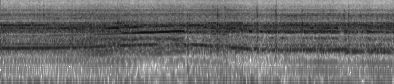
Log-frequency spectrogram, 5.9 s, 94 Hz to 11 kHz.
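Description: Lamborghini Super Trofeo race car's V10 engine heard from inside the cockpit at racing speed. Its pitch climbs for the first two and a half seconds, drops about three seconds in, then holds and starts to climb again.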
